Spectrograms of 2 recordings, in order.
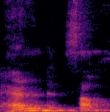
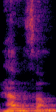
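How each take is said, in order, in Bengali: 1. মাঝখানের 'd' শব্দটি স্পষ্ট উচ্চারিত হয়। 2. মাঝখানের 'd' শব্দটি বাদ পড়ে যায়। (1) "আমরা হ্যান্ডসাম এরকম বলছি না" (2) "ডি সাইলেন্ট হচ্ছে"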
